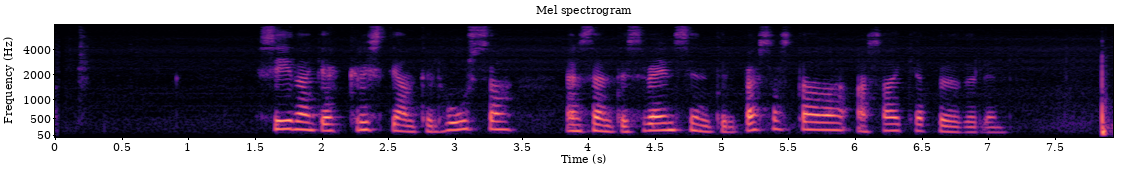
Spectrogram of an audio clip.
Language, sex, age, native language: Icelandic, female, 50-59, Icelandic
